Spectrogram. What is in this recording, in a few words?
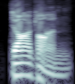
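"doggone", American English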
